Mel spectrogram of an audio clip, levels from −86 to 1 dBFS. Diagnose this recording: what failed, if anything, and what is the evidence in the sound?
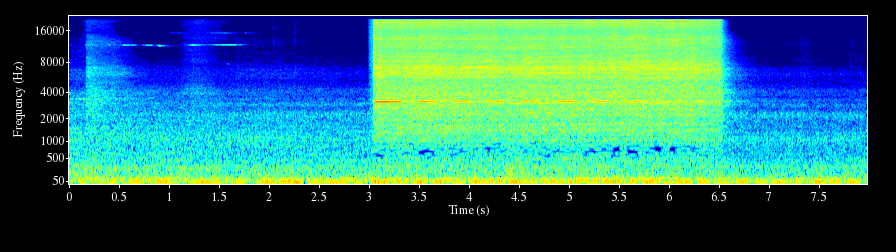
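Nothing stood out on listening to the recording that would point to a failure at any stage of the chain.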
